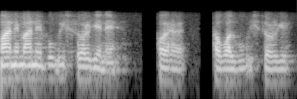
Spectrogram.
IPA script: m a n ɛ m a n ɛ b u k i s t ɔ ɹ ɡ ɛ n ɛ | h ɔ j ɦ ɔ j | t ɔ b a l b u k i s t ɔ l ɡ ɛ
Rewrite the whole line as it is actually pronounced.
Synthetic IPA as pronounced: m a n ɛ m a n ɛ b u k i s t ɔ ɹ ɡ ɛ n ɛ | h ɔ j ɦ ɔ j | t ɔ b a l b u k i s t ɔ ɹ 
